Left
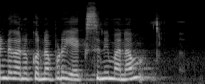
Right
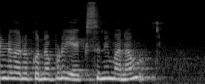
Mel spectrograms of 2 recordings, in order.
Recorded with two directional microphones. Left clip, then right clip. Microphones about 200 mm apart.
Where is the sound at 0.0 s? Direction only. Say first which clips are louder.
Left 4 dB; 30° left (ahead or behind).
